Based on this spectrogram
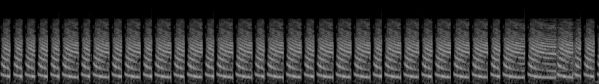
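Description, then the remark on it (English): A loud air horn blasts over and over in rapid, stuttering bursts for several seconds, its bright, brassy tone pulsing in a steady, almost machine-gun rhythm with no voices. “Had to give that man extra air horns, folks.”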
